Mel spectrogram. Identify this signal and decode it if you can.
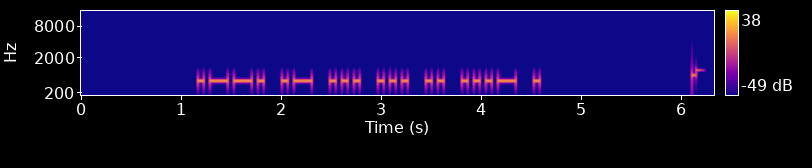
Morse code, heard as a keyed tone, about 20 wpm, 700 Hz. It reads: PASSIVE
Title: 7 Letter Words - First 3 Letters Given - 20wpm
